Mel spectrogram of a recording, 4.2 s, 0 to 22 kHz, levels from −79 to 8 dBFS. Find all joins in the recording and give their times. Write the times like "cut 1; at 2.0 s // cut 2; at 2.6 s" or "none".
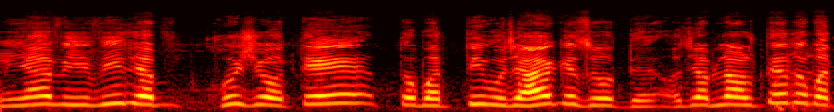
none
